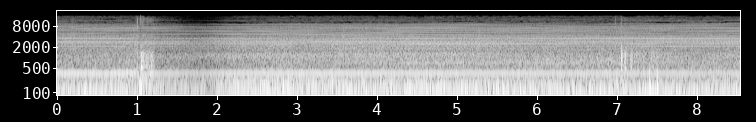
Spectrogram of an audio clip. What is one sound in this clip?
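Metal clanks sharply on the door a few times.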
